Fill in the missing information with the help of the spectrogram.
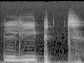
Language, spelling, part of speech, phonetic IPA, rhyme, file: German, liebt, verb, [liːpt], -iːpt, De-liebt.ogg
- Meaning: inflection of lieben: 1. third-person singular present 2. second-person plural present 3. plural imperative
